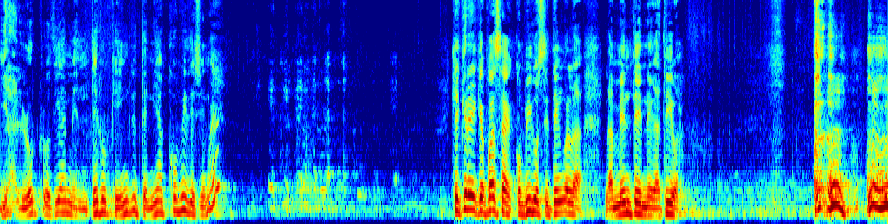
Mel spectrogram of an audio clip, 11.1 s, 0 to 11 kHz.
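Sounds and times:
speech: 0.0s - 2.9s, 5.7s - 8.7s, 10.4s - 11.0s
laughter: 3.4s - 5.2s
person coughing harshly: 10.2s - 11.0s.

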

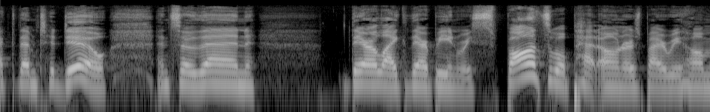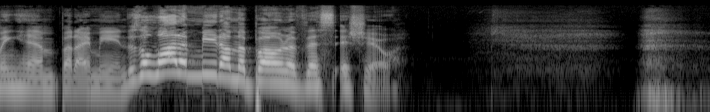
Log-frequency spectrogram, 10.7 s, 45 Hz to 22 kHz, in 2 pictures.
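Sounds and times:
speech: 0.0s - 8.4s, 10.1s - 10.4s
person taking a quick soft breath: 8.9s - 10.6s.

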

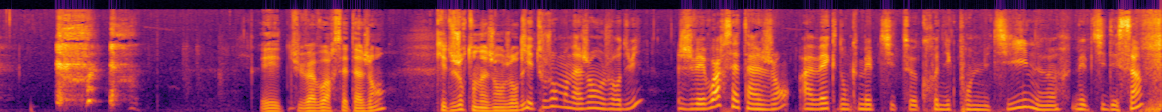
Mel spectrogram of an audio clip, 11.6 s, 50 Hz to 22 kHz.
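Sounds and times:
person coughing harshly in a conversation: 0.6s - 1.5s
speech: 2.6s - 11.6s.

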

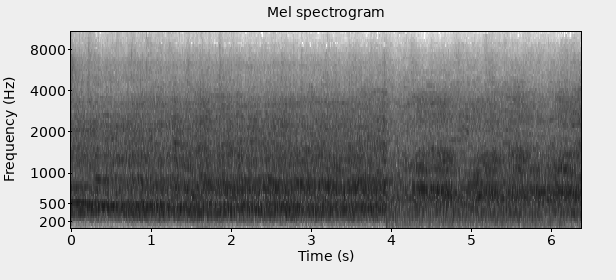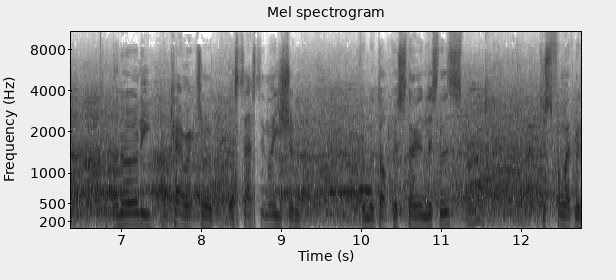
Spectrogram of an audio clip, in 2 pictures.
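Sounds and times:
large stadium crowd applauding and cheering at a match: 0.0s - 12.7s
murmur of voices: 0.0s - 12.7s
speech: 7.0s - 12.7s.

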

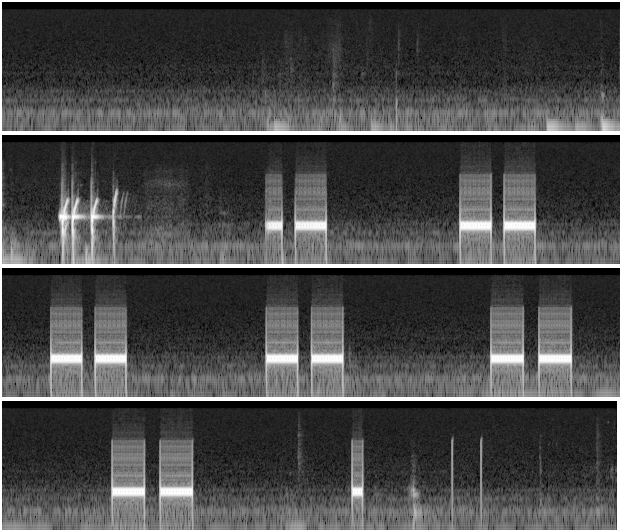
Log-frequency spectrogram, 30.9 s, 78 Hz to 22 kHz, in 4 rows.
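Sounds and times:
telephone ringing tone in double pulses: 11.0s - 11.8s, 13.5s - 14.4s, 16.1s - 17.0s, 18.8s - 19.8s, 21.6s - 22.6s, 24.6s - 25.6s.

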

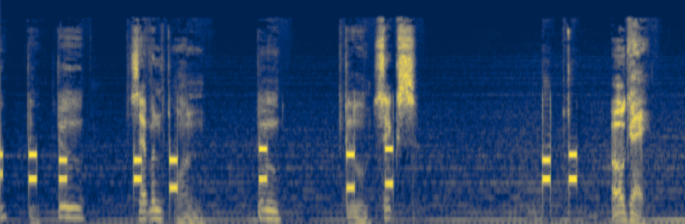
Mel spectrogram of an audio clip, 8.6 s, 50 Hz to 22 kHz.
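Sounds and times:
phone keypad tones dialing a number: 0.0s - 0.8s, 6.8s - 7.2s
speech: 0.8s - 2.6s, 3.2s - 3.6s, 4.2s - 5.3s, 7.6s - 8.2s.

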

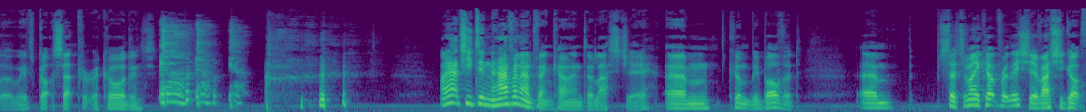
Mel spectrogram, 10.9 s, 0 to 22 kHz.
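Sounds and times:
speech: 0.2s - 2.5s, 3.2s - 3.5s, 4.4s - 10.8s
person coughing: 1.6s - 3.0s.

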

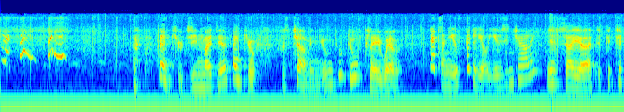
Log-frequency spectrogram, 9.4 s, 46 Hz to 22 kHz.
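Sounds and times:
dogs yipping: 0.0s - 1.4s
high-pitched puppy whining: 0.0s - 1.6s
speech: 2.4s - 9.3s.

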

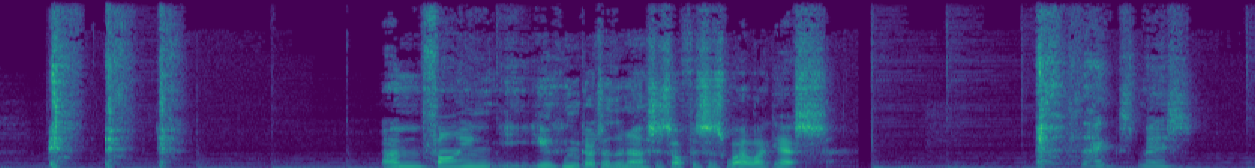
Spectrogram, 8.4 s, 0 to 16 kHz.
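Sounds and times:
harsh fit of coughing: 0.3s - 1.3s, 6.9s - 7.4s
speech: 2.6s - 5.6s, 7.2s - 8.0s.

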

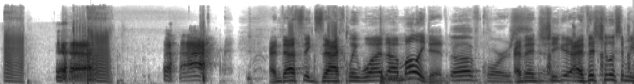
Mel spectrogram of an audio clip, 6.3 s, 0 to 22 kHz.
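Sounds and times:
man blowing fart noises against his hand: 0.0s - 1.4s
speech: 0.6s - 1.0s, 2.7s - 6.3s
laughter: 5.1s - 6.3s.

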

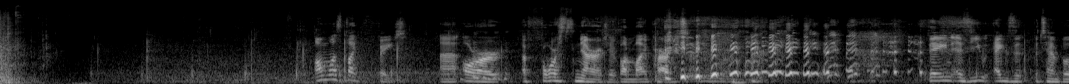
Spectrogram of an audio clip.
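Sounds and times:
door shutting with a muffled thud: 0.0s - 0.8s
soft footsteps: 0.6s - 5.0s, 9.0s - 10.6s
speech: 3.2s - 7.9s, 9.3s - 10.6s
laughter: 6.4s - 10.2s.

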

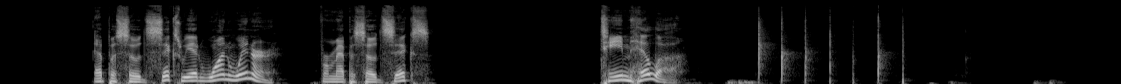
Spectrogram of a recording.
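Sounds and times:
speech: 0.9s - 4.4s, 6.0s - 6.9s
hands clapping: 7.6s - 9.2s.

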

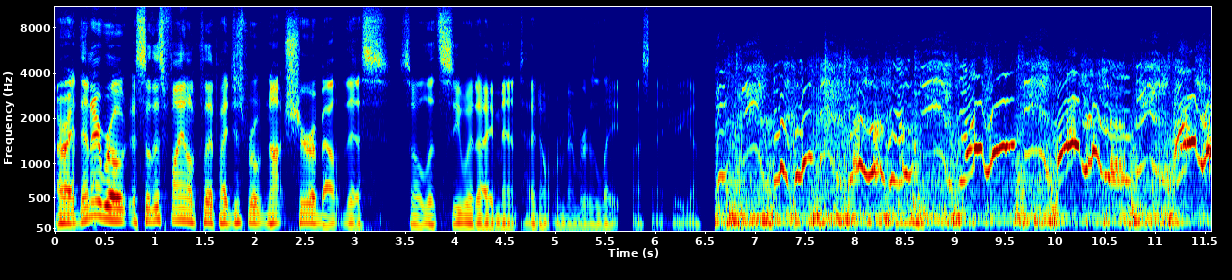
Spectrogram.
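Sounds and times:
speech: 0.0s - 11.5s
woman laughing and crying hysterically in the back of a truck: 6.6s - 11.5s.

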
